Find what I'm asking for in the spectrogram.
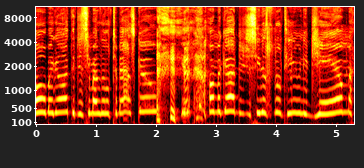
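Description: A man's put-on character voice, extremely high in pitch, fairly quick and with hardly any pauses. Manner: excited, gushing.

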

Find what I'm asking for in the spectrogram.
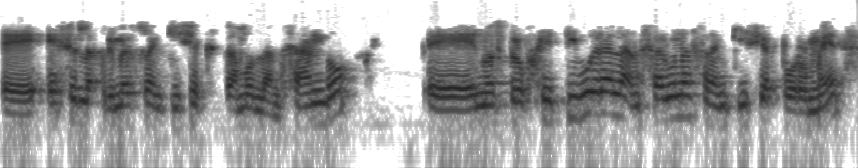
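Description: A man with a Mexican accent speaks at a moderate pace and fairly high pitch. His intonation is lively and his loudness very even. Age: 30s. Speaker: fintech CEO. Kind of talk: interview. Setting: at home.

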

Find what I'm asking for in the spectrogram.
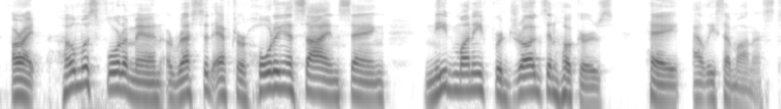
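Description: An unremarkable speaking voice moves at a moderate pace with lively intonation. The sound is dry and close, with no echo. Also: man, fairly high pitch for a man. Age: 20s. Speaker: comedy podcast co-host. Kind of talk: casual chat.

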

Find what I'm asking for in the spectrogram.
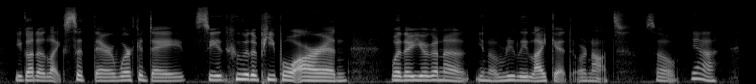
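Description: In a normal speaking voice of medium pitch, a woman talks at a moderate pace with fairly even intonation, in a very clean recording with a silent background and a dry, close sound with no echo. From Vancouver, Canada (born in China, moved at twelve). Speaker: startup community co-founder. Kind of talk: podcast interview. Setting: parked van.

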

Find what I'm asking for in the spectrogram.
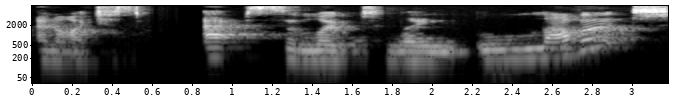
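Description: Fairly low in pitch, a woman speaks with an Australian accent. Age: 50s. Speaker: real estate agency owner. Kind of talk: interview. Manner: animated.

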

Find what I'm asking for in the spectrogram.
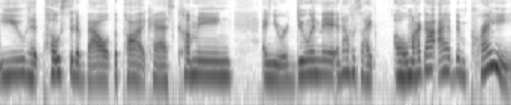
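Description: A medium-pitched female voice at a fairly slow pace, with ordinary pitch variation, on a very clean recording against a silent background. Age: 30s. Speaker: entrepreneur and keynote speaker. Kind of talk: interview.

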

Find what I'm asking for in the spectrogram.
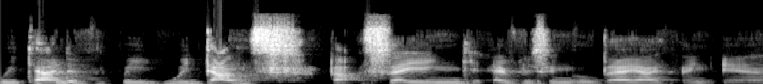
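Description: A man with a British accent speaks in a medium pitch. His tone is bright and sharp, his intonation monotone and flat. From England. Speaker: creative production executive. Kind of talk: casual chat.

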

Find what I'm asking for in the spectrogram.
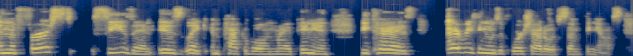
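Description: A woman talks at a very fast pace in a high pitch, her tone animated and bubbly. Her intonation is lively, and the sound is dry and close with no echo. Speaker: actor and director. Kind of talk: casual interview chat. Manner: animated, bubbly.

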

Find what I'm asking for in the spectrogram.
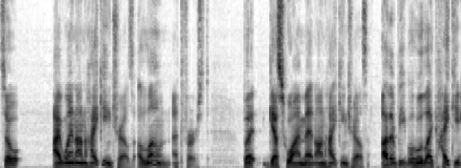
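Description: Recorded very cleanly against a silent background, dry and close with no echo, a man with an Israeli accent speaks at a fairly quick pace in a fairly high pitch with ordinary pitch variation. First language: Hebrew. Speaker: author and spiritual teacher. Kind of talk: interview.

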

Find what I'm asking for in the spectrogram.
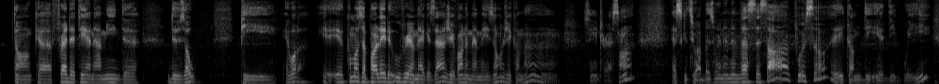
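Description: On a very clean recording with a silent background, a speaker with an English accent talks at a fairly slow pace with ordinary pitch variation. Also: man, medium pitch for a man. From western Canada (Saskatchewan). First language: English (speaking French). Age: 50s. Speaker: bike shop owner. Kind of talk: interview. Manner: halting, searching for words.

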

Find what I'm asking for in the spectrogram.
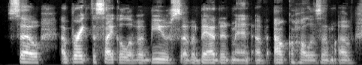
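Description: A woman's voice with a very deep, low pitch. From US, inner city. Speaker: podcast host. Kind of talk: interview.

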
